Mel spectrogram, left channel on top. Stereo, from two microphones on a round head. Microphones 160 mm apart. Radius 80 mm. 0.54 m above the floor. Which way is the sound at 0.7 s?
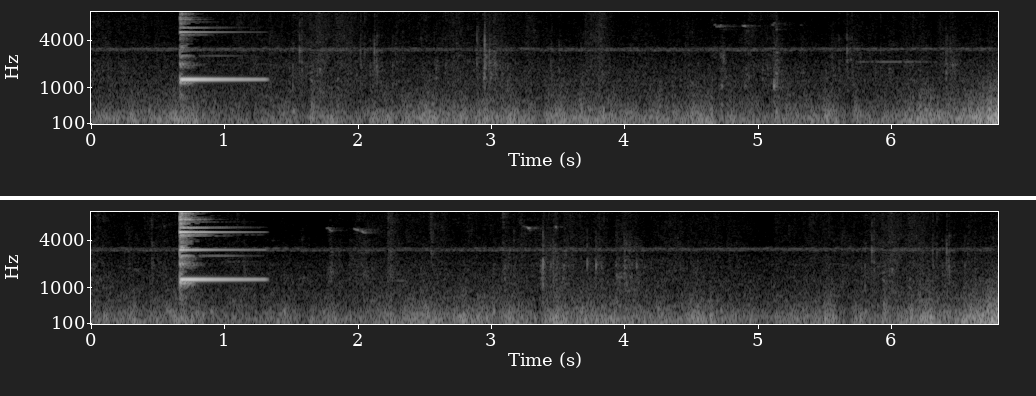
85° right.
